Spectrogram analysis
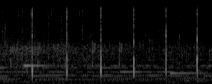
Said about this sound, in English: All over this house, can we clap our hands to the Lord? Let's stand together.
